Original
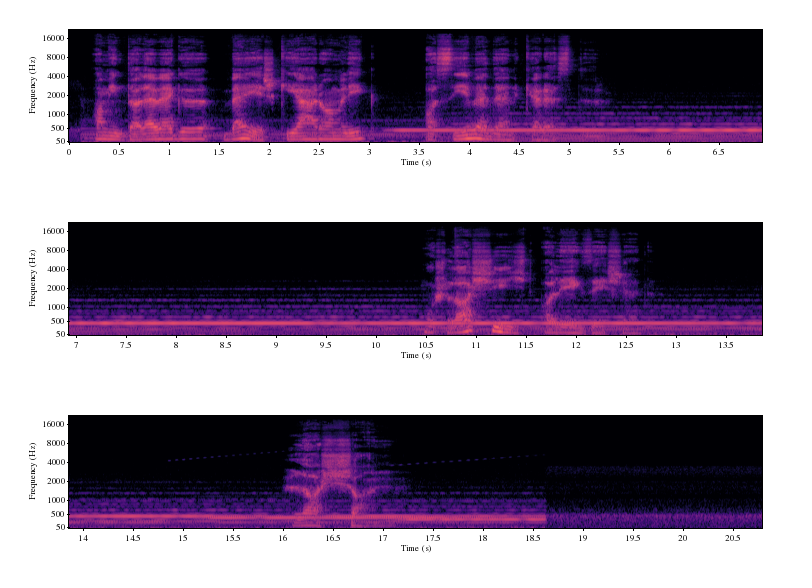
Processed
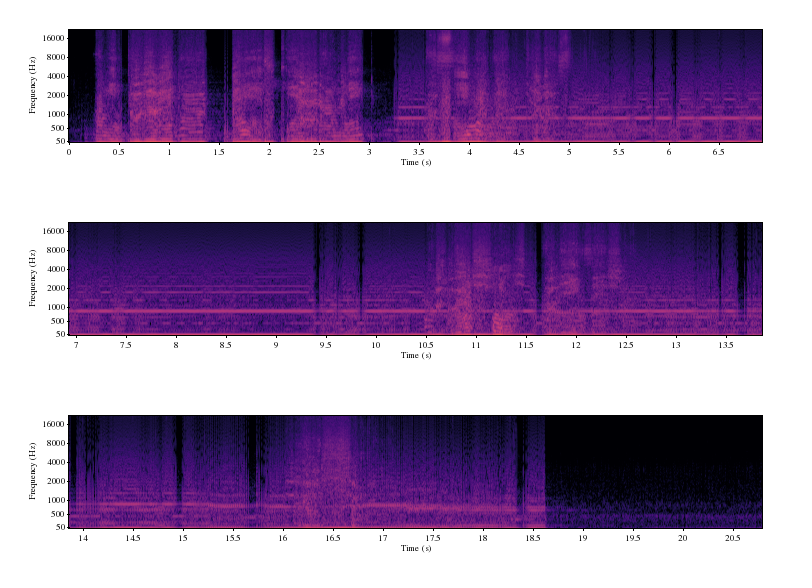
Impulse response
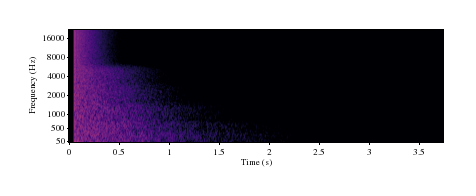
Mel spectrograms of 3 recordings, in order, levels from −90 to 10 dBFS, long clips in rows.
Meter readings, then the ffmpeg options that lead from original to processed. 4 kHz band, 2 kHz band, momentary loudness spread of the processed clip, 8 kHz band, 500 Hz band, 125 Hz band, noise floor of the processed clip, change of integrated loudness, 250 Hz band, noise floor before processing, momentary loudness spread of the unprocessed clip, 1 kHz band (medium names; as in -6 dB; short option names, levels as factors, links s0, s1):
-4.5 dB, -7.0 dB, 9 LU, -6.0 dB, -14.0 dB, -10.0 dB, -64 dBFS, -7.0 dB, -8.5 dB, -59 dBFS, 12 LU, +1.5 dB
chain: -filter_complex "[0:a]acrusher=bits=7:dc=4:mix=0:aa=0.000001,aeval=exprs='abs(val(0))':c=same,asplit=2[s0][s1];[1:a]atrim=start_sample=2205[s2];[s1][s2]afir=irnorm=-1:irlink=0,volume=0.0447[s3];[s0][s3]amix=inputs=2:normalize=0,volume=0.596"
